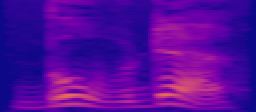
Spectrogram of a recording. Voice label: "borde", Swedish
